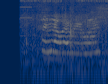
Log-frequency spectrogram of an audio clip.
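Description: A young girl's high voice holding one long, slightly wavering note, starting a little under a second in.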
